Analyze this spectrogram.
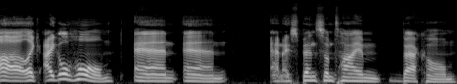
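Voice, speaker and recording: A man with an American accent, fairly high in pitch, with a bright, sharp tone and a dry, close sound with no echo, on a very clean recording with a silent background. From Chicago suburbs, Illinois. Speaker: station manager and engineer. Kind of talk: casual chat. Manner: halting, hesitant.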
